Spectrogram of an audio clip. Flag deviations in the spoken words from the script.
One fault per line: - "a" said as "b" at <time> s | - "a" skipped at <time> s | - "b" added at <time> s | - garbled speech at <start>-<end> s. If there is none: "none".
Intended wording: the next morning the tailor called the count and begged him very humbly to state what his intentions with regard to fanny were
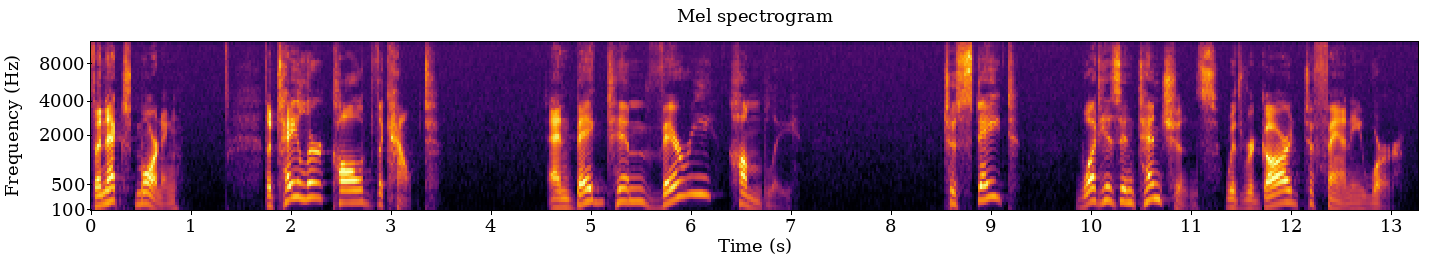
none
